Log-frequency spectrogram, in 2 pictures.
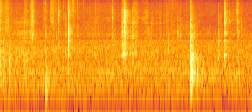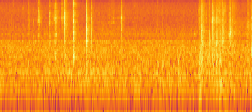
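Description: Cardstock album pages handled and straightened by hand on a tabletop: scattered light taps, clicks and paper rustles, the sharpest tap about four seconds in and a small cluster of taps near the end.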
